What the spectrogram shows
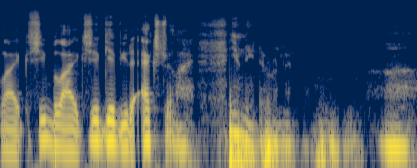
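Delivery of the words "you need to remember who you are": creepy, breathy put-on voice, much quieter. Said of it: "You sound like a walker from Walking Dead".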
